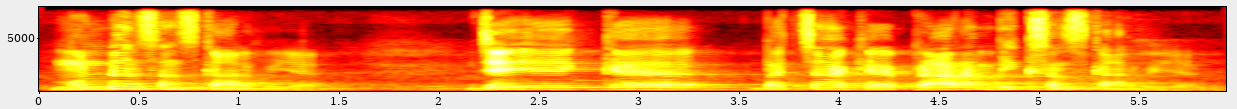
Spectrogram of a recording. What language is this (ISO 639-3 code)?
mai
